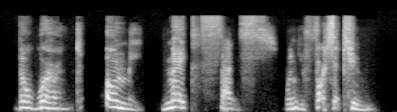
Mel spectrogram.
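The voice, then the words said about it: Attempted Batman voice. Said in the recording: “read this sentence in a Batman voice”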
